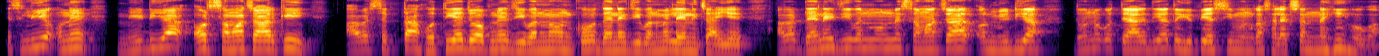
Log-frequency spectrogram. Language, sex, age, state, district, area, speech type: Hindi, male, 30-45, Rajasthan, Jaipur, urban, spontaneous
